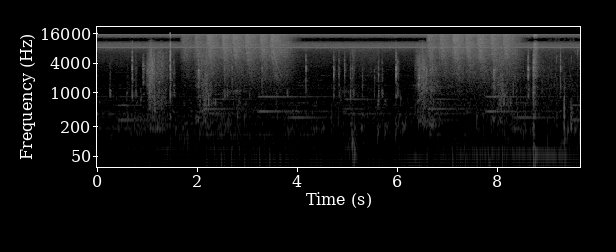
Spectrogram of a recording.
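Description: Water gushes and splashes.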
